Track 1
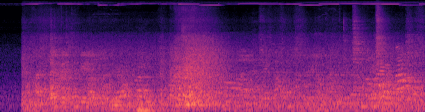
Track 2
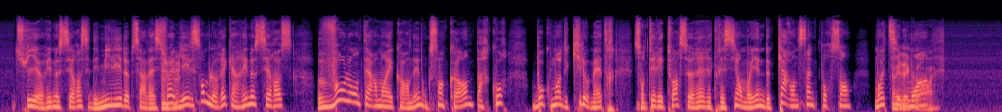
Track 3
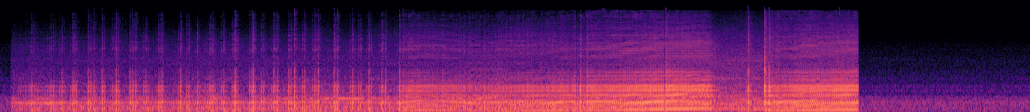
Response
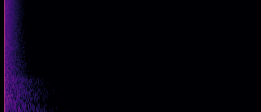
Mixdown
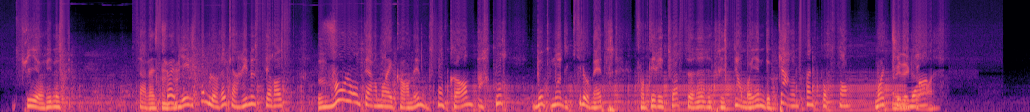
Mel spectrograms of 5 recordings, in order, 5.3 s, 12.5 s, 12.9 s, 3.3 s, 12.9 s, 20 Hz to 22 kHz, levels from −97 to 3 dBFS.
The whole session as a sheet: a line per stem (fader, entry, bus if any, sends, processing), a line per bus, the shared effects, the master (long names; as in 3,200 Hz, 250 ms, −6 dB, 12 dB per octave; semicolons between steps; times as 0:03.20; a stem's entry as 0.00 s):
−11.5 dB, 0.05 s, no send, no processing
−2.0 dB, 0.00 s, muted 0:00.87–0:01.65, no send, gap after every zero crossing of 0.09 ms; bit reduction 9 bits; notch on a step sequencer 2.7 Hz 640–3,400 Hz
−2.0 dB, 0.60 s, no send, parametric band 2,300 Hz −6.5 dB 0.81 octaves; automatic ducking −10 dB, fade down 1.70 s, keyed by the second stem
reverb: not used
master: level that may fall only so fast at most 110 dB per second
